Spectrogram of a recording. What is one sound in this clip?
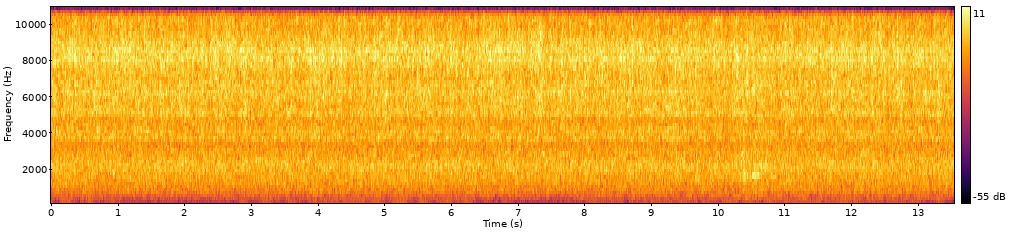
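A bicycle trainer whirs steadily as a rider pedals hard.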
